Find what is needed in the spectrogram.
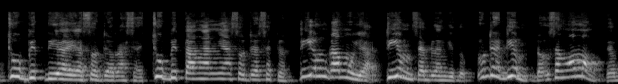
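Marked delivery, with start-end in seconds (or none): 3.0-4.1 higher-pitched mock telling-off; retold motherly reprimand, pitch raised; retold scolding. Mother scolding child in retelling. 4.7-6.1 higher-pitched mock telling-off; retold motherly reprimand, pitch raised; retold scolding. Mother scolding child in retelling.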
